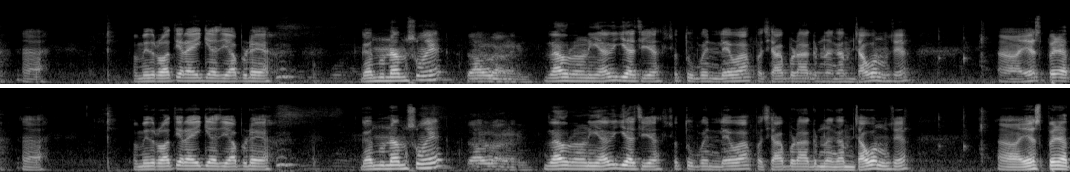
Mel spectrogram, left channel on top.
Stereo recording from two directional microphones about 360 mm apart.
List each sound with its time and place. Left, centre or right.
0.2 s speech: centre
5.5 s speech: centre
